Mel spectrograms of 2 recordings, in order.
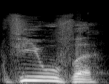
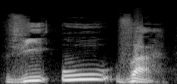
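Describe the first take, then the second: First: Said in the usual way. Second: "viúva" broken slowly into vi-Ú-va; syllable by syllable. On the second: Shown as a demonstration. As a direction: draw out the stressed ú in "viúva", pausing between syllables. ("viúva" escandido, com o ú tônico alongado) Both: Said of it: "Se eu digo".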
